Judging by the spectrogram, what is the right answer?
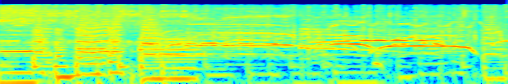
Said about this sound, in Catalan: Aplaudiments en directe i aquest últim programa que no podia ser d'una altra manera, el fem des de l'estudi, eh?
